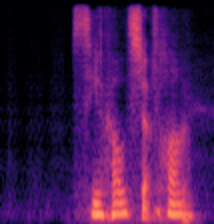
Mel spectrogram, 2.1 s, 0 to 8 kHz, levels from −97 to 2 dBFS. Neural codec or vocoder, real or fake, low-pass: codec, 16 kHz, 0.5 kbps, FreqCodec, larger model; fake; 7.2 kHz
